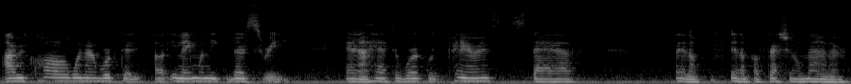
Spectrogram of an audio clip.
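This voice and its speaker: With long, frequent pauses, a woman speaks at a moderate pace in an American accent. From Chicago, South Side. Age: 60s. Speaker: aspiring teacher, childcare worker. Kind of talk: self-presentation video. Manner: halting, with fillers.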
